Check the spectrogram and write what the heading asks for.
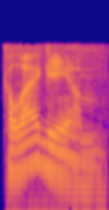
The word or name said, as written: collegium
